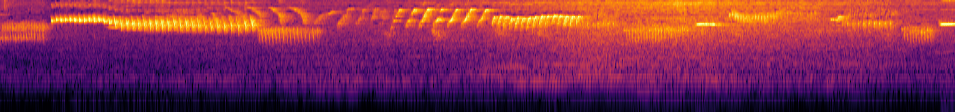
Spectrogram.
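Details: A bird sings a sustained high warbling trill that shifts into a rapid series of descending notes, then softer scattered chirps over steady background noise.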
